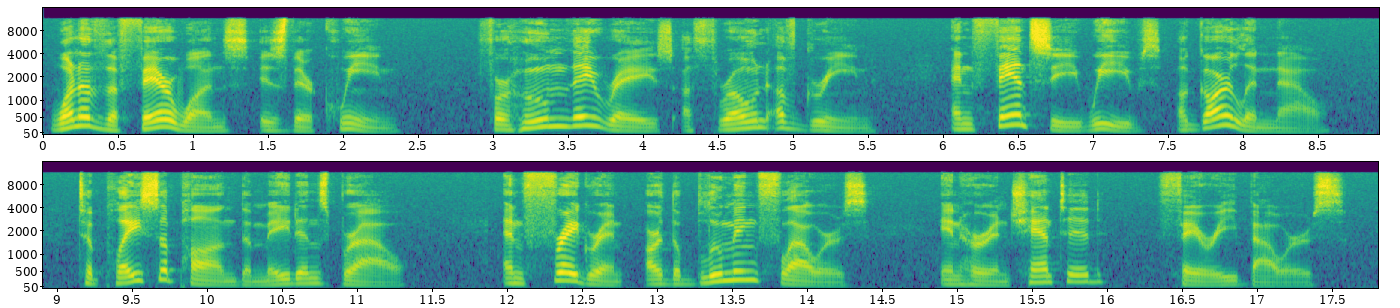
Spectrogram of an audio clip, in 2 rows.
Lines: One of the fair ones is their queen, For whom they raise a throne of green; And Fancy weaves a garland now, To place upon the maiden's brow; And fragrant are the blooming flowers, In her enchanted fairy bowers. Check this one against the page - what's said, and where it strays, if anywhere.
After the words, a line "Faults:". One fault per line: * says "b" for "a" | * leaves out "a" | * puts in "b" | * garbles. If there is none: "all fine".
One of the fair ones is their queen, For whom they raise a throne of green; And Fancy weaves a garland now, To place upon the maiden's brow; And fragrant are the blooming flowers, In her enchanted fairy bowers.
Faults:
all fine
